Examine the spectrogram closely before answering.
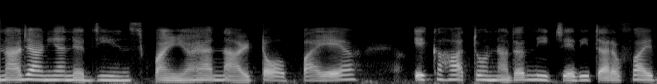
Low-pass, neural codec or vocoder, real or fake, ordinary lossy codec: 7.2 kHz; codec, 16 kHz, 1 kbps, X-Codec, WavLM features, trained on Multilingual LibriSpeech; fake; Opus, 64 kbps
